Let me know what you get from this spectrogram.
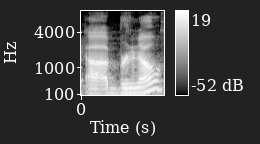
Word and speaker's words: Brno: Brno? – Mm-hmm, yeah.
